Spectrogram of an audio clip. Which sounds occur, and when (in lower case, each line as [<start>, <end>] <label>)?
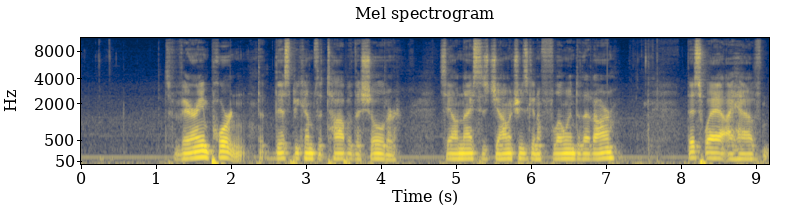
[0.00, 9.15] mechanisms
[0.13, 0.53] generic impact sounds
[0.92, 1.10] generic impact sounds
[0.98, 4.17] man speaking
[4.32, 4.75] breathing
[4.75, 7.12] man speaking
[7.33, 7.68] generic impact sounds
[7.43, 8.00] breathing
[8.05, 9.15] man speaking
